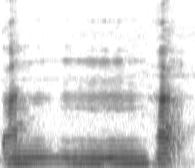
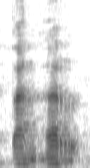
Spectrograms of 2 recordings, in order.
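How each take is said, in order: First: The n is held and blurred, not crisp. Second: The n is short, quick and clearly pronounced. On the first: The speaker calls it wrong. "bukan tanhar. Itu enggak" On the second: The speaker calls it right. "Jadi cepat ya. Tanhar jelas"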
